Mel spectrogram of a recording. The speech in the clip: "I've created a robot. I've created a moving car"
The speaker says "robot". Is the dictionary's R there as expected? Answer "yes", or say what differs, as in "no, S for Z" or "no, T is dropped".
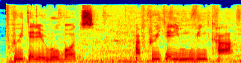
yes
